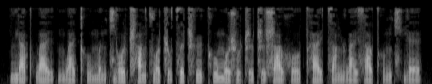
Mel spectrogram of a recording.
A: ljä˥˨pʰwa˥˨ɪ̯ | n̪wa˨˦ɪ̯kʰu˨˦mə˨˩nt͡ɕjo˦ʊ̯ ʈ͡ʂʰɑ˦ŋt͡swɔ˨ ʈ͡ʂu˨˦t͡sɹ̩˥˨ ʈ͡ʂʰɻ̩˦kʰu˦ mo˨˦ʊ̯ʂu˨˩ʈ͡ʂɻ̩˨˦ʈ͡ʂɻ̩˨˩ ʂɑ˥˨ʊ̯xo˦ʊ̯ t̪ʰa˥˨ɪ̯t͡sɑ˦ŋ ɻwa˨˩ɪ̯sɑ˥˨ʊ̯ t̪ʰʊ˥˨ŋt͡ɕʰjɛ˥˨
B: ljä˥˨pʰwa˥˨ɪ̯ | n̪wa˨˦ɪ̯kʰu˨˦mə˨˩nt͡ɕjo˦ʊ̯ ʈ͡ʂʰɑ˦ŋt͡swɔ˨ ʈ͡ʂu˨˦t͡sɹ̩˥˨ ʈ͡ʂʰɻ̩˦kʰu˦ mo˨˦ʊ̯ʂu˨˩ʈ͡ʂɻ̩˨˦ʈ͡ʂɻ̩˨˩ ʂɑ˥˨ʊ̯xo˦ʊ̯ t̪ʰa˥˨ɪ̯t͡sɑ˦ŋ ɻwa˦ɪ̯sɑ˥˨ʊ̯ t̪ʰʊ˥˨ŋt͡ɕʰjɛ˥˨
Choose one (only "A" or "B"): A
